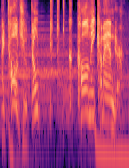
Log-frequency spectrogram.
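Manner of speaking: high-pitched, exasperated stutter; irked stammering rebuke. Acted. Lieutenant scolds a subordinate for the wrong title, irked stammer. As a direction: correct them testily, tripping over the words.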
